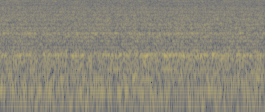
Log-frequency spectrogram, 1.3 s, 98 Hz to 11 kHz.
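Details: Oil burner that had been tripping out, during service with pump pressure raised from 120 to 140 for better oil flow and spark checked: steady, even roar with no pulsing, rumble or sputter; flame firing cleanly and holding steady.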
